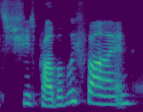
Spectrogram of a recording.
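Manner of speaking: like my mom. Retold or imitated. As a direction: brush it off the way mom would. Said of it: "I'm totally my mom".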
